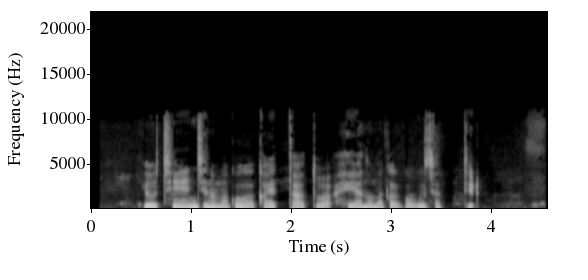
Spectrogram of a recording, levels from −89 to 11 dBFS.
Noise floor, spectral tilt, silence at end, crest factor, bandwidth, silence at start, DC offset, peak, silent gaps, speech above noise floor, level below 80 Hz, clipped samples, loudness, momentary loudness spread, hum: -50 dBFS; -5 dB/octave; 0 s; 18 dB; 11 kHz; 0.55 s; under 0.1%; -4 dBFS; none; 29 dB; -68 dBFS; under 0.1%; -22 LUFS; 11 LU; none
